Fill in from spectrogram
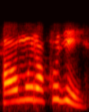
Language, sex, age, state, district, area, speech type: Odia, female, 45-60, Odisha, Sambalpur, rural, conversation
